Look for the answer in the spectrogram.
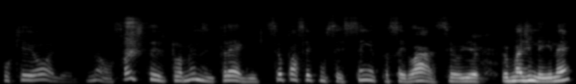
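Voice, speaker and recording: A high, brisk voice, mellow and slightly rough with no echo, belongs to a young Brazilian-accented man. He is a recent graduate guest at his desk at home, animatedly telling a story on a video call in an informal chat marked by lots of restarts.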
